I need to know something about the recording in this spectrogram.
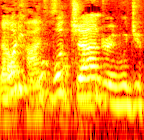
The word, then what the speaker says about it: genre: What genre would you call that music? I was listening to videos. Did you just say genre? Genre. Genre. Genre.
